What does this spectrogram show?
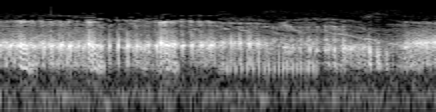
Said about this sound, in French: Il y a un fond sonore qui correspond un peu aux percussions, aux rythmiques de son des grenouilles.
